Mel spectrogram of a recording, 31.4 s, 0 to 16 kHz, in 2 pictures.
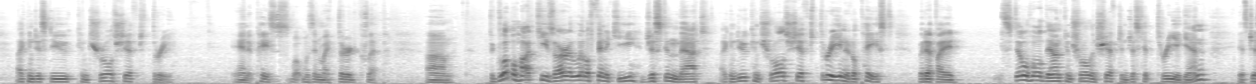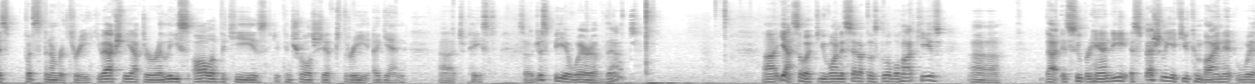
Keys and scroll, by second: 1.9 ctrl+shift+3, 1.9 ctrl+v, 8.8 Return, 10.4 ctrl+shift+3, 10.6 ctrl+v, 14.0-16.2 typing, 19.9 3, 20.0 ctrl+v, 22.0 shift+Home, 23.4 shift+Up, 23.8 BackSpace.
